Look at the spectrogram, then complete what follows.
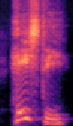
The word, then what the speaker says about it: Hasty: But Hasty himself, his name rhymes with tasty, so that's cool.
